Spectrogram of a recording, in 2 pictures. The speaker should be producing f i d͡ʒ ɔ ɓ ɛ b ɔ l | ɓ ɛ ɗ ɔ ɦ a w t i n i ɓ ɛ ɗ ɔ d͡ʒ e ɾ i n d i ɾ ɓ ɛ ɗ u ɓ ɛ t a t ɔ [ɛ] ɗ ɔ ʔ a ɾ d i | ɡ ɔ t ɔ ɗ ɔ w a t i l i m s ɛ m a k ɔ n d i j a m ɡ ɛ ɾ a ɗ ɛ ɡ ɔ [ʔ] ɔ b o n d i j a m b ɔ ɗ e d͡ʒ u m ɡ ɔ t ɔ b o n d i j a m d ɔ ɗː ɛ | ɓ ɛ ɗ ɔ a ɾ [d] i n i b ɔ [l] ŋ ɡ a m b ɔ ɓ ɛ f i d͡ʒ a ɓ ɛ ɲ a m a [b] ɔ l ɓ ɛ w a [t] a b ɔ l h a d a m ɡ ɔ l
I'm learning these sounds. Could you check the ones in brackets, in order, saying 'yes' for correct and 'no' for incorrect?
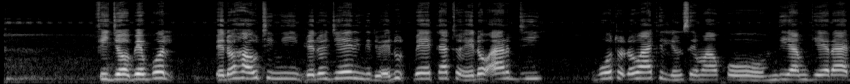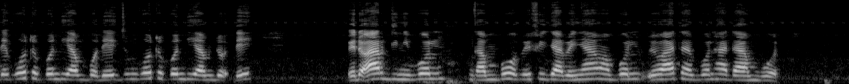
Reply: yes, no, yes, yes, yes, yes

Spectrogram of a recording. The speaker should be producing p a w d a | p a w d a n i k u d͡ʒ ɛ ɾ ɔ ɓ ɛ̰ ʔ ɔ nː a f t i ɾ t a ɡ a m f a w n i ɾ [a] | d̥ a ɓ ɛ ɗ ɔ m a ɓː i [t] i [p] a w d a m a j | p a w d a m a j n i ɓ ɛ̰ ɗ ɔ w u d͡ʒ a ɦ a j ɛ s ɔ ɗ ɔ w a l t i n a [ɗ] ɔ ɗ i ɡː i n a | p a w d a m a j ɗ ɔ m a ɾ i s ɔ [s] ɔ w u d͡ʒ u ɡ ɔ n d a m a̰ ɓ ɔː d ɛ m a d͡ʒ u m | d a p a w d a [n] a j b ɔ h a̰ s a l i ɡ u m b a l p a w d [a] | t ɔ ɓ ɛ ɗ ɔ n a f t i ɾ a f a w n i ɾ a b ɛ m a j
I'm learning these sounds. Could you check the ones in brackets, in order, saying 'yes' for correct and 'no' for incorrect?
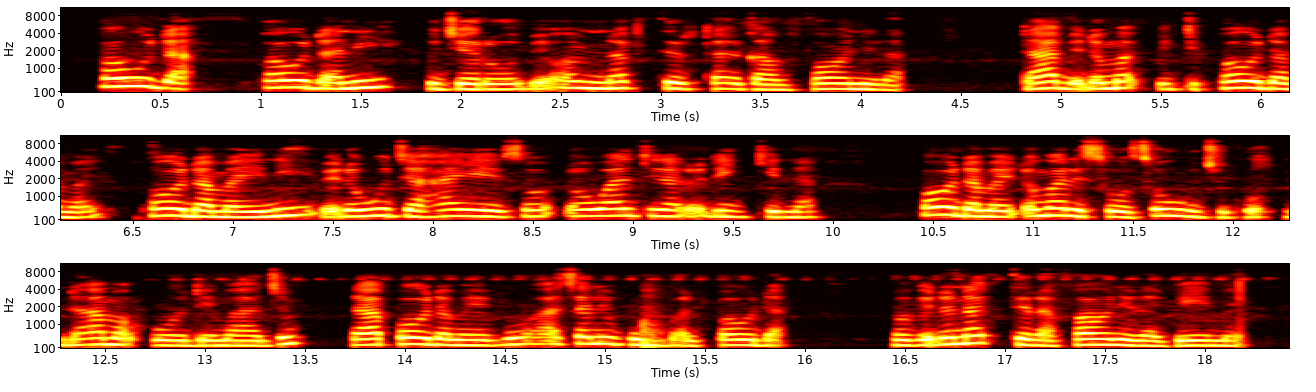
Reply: yes, yes, yes, yes, yes, no, yes

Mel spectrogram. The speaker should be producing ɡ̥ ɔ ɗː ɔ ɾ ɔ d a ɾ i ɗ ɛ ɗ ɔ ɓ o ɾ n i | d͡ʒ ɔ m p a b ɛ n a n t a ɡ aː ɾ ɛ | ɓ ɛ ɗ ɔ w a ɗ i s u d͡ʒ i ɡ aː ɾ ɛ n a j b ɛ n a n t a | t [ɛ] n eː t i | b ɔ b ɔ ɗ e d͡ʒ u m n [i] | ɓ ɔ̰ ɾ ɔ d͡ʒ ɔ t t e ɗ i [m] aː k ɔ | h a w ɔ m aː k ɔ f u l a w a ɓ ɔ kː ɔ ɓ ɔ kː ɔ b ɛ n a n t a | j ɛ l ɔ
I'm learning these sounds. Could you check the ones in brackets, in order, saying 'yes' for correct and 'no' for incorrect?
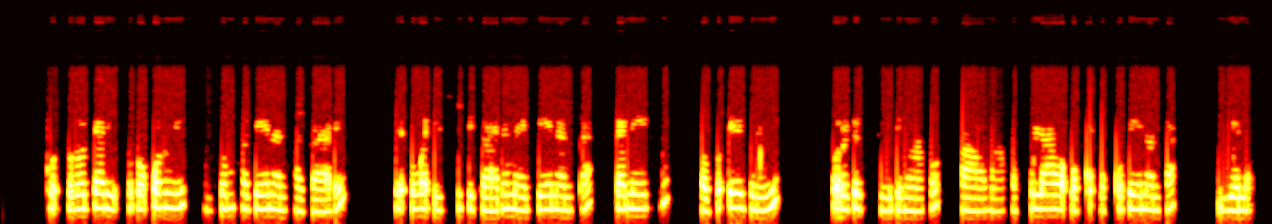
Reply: no, yes, yes

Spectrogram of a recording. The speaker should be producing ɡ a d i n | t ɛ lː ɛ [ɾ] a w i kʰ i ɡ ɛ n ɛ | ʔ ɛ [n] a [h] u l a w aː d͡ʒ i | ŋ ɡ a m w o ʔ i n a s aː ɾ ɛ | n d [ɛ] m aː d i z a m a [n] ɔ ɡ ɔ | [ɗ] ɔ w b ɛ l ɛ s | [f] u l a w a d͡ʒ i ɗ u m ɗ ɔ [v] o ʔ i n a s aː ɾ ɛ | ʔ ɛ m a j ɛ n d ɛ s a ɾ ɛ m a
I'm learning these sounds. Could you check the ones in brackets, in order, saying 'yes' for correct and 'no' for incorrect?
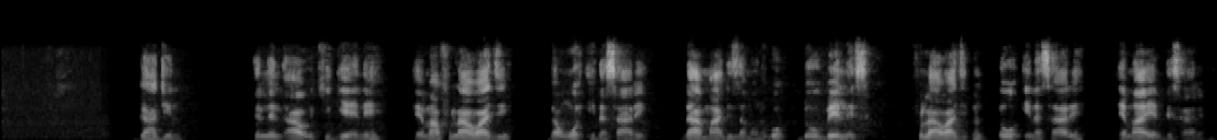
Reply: no, no, no, no, yes, no, yes, no

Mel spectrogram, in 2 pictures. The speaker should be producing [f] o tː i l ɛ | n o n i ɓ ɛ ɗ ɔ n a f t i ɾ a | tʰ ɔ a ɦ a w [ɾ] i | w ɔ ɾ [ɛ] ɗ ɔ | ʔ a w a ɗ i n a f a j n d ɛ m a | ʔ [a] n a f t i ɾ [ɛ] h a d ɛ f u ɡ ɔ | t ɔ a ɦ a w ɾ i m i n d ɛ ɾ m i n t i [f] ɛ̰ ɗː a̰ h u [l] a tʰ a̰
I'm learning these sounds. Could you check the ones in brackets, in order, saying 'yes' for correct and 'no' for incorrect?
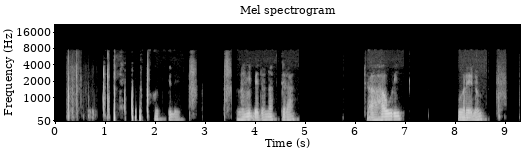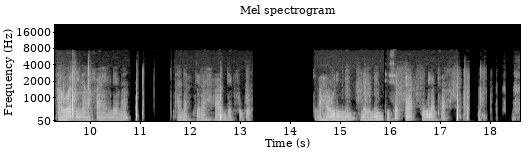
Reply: no, yes, yes, yes, no, no, yes

